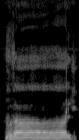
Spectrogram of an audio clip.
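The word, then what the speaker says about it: ذ: So to pronunciate Tha and Zal, we have to use the same technique. We have to touch the tip of our tongue with the corner of our upper teeth.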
